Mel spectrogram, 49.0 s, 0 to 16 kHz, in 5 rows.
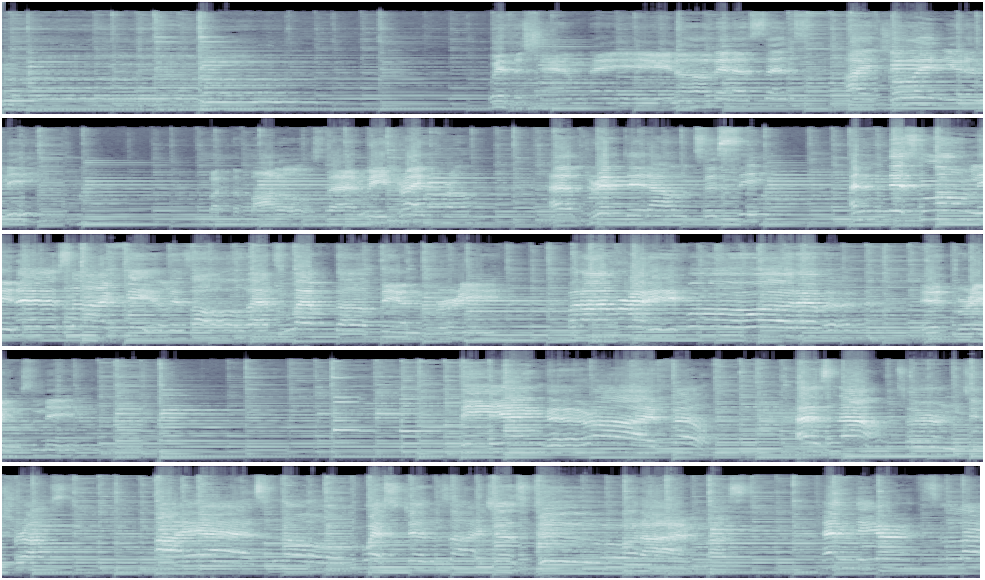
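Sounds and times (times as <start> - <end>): electric guitar: 0.0 - 49.0
harmonica with bending notes: 0.0 - 49.0
strummed acoustic guitar: 0.0 - 49.0.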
